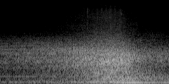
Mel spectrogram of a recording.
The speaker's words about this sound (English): Finally, a noise emerged from behind him, and Stephen took a sigh of relief to know he was not alone. The sound was that of a speeding car, which zoomed past very quickly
